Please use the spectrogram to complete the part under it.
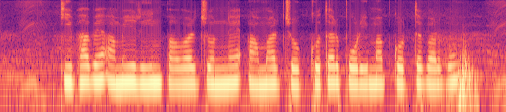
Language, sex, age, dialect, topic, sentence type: Bengali, female, 18-24, Rajbangshi, banking, question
